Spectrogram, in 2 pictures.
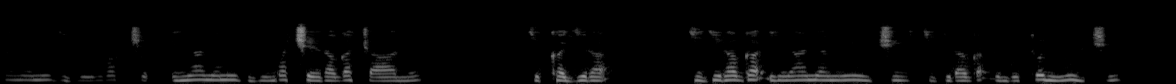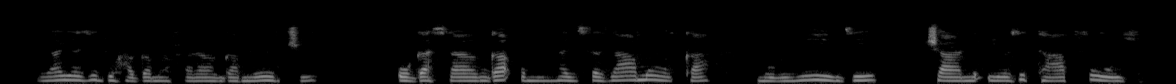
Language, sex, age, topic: Kinyarwanda, female, 25-35, agriculture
